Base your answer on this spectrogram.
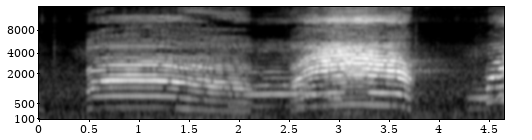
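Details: Two cats vocalizing: a long, level, drawn-out meow, then a louder, higher meow that rises and falls, both with rich, clear tones.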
